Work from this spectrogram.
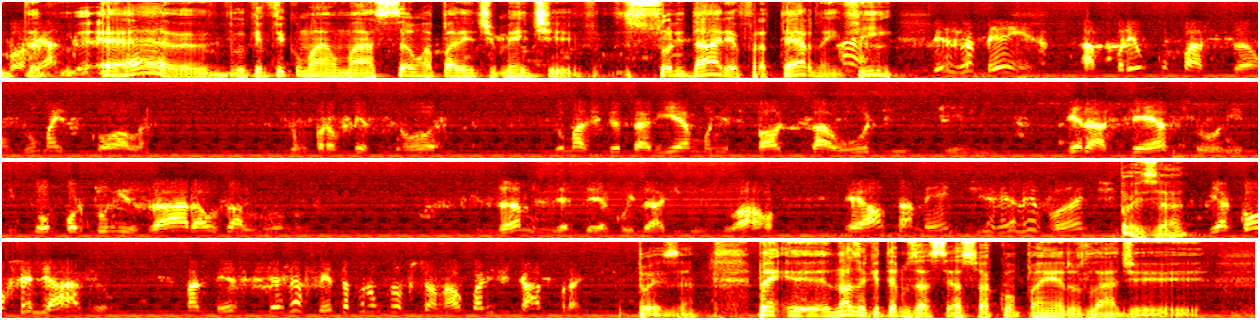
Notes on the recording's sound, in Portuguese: por telefone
